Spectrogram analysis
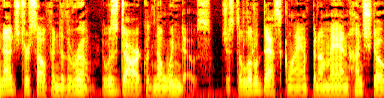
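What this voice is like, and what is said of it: Usual voice. Nothing is said of it.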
